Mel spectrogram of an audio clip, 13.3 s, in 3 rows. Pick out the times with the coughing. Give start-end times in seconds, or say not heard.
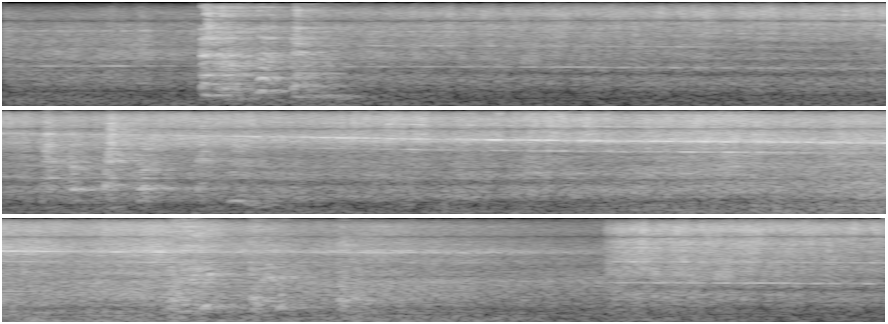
0.9-1.7, 4.6-5.7, 9.4-10.7.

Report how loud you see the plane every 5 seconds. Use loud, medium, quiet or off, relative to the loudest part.
medium, loud, loud.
